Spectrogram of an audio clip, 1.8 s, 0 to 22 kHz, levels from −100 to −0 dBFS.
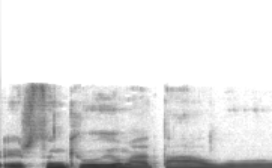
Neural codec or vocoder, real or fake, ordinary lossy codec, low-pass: none; real; AAC, 64 kbps; 10.8 kHz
